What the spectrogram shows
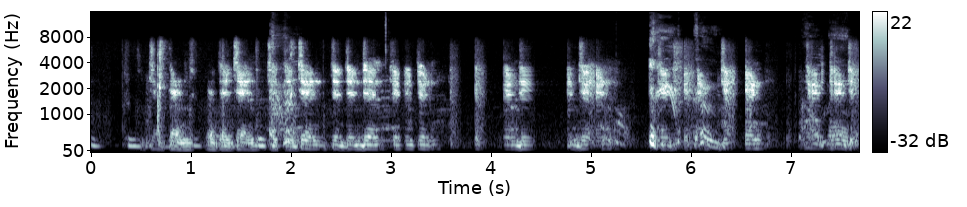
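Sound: coughing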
